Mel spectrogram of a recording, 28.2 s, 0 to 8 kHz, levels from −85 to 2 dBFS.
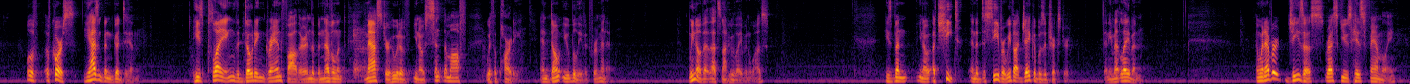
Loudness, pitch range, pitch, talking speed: -22 LUFS, 120-125 Hz, 125 Hz, 150 wpm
